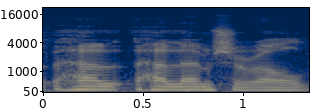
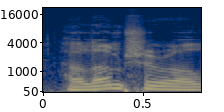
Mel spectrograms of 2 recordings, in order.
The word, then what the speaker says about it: Halam-Shiral: I would suppose it's Halam-Shiral then, right? Emphasis on the second syllable again.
